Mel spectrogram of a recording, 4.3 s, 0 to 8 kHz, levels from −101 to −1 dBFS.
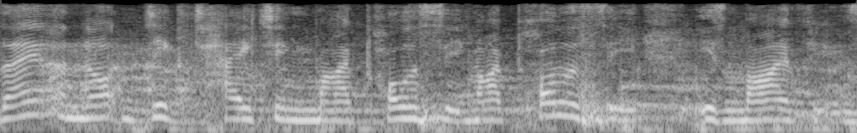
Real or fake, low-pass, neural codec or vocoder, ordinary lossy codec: fake; 7.2 kHz; codec, 16 kHz, 8 kbps, FreqCodec, larger model; MP3, 64 kbps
